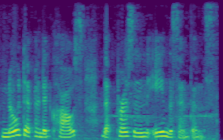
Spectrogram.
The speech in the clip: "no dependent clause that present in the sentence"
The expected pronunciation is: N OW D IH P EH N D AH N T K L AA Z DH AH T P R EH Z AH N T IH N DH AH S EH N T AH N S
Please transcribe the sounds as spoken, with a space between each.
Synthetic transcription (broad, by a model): N OW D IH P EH N D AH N K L AA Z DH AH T P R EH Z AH N IH N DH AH S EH N T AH N S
